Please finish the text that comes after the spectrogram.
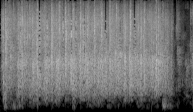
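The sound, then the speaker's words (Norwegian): An audience applauds a panel, clapping steadily in a dense, sustained wash lasting several seconds, then the clapping thins out and fades toward the end. “Og vi gir panelet en stor applaus.”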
